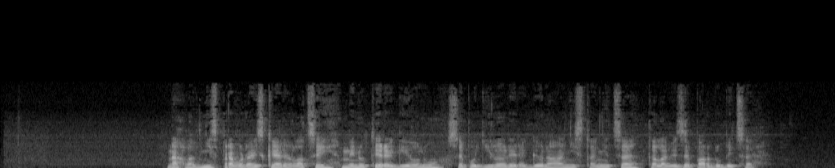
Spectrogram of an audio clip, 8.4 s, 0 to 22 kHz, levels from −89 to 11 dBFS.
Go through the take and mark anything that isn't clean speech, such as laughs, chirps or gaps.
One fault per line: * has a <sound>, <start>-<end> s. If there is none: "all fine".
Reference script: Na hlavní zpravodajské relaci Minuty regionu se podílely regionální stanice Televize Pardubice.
all fine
